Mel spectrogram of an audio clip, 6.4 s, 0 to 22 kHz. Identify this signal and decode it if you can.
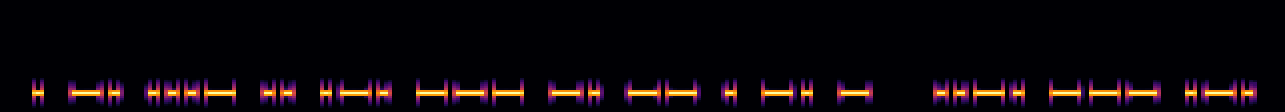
Morse code, heard as a keyed tone, about 25 wpm, 700 Hz. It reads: ENVIRONMENT FOR
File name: practice / 25wpm / Difficult Sentences with Hints - 25wpm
